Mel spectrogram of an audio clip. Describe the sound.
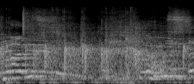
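Scattered hand claps from a small group applauding a correct answer to a quiz question on how many days are in a year, loose and uneven in rhythm, mixed with overlapping voices and chatter throughout.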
